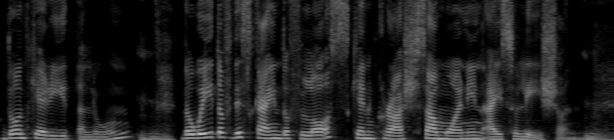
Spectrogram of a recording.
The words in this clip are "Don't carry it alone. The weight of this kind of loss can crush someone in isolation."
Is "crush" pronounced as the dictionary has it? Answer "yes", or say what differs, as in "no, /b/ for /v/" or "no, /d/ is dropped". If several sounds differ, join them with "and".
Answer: yes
